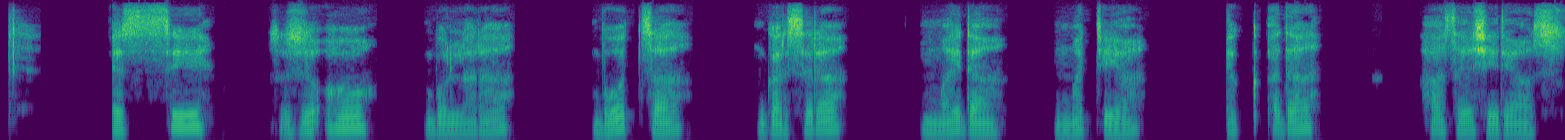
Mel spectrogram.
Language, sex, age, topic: Gamo, male, 25-35, government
